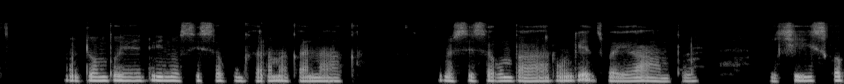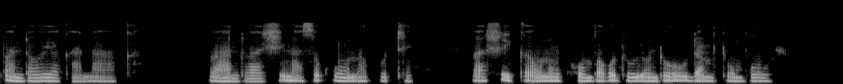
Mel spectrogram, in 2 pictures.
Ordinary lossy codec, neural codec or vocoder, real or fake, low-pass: Opus, 32 kbps; vocoder, 44.1 kHz, 128 mel bands every 512 samples, BigVGAN v2; fake; 7.2 kHz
